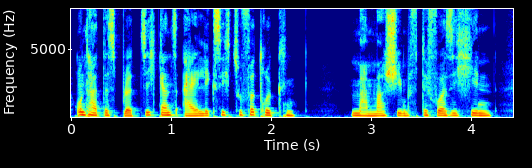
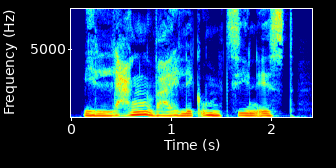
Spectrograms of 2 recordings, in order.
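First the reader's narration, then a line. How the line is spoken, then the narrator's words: Groaning. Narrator (German): stöhnte Lotta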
